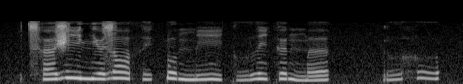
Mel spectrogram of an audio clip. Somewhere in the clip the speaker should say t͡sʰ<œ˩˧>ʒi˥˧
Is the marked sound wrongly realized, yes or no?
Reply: no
